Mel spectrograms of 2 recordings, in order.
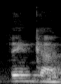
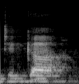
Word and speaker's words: thinker: So you should say thinker. Do not say tinker or sinker.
